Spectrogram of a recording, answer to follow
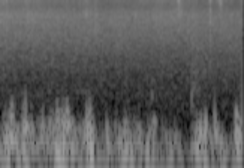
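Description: Wind buffeting the microphone: an uneven low rumble that comes and goes in gusts.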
